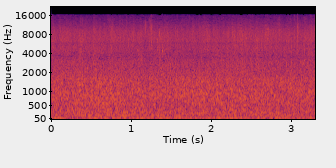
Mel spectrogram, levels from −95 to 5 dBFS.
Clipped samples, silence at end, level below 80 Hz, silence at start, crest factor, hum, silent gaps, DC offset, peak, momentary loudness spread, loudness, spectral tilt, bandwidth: under 0.1%; 0 s; -42 dBFS; 0 s; 14 dB; none; none; under 0.1%; -12 dBFS; 1 LU; -26 LUFS; -2 dB/octave; 16.5 kHz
